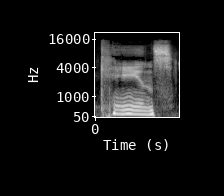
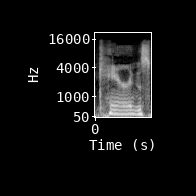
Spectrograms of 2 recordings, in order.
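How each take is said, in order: First: The R sound is dropped, Australian-style. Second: The R sound is pronounced.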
